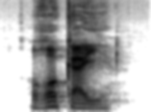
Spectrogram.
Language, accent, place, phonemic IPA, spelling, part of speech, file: French, France, Lyon, /ʁɔ.kaj/, rocaille, noun / adjective, LL-Q150 (fra)-rocaille.wav
- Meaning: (noun) rocks; rockery; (adjective) rococo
